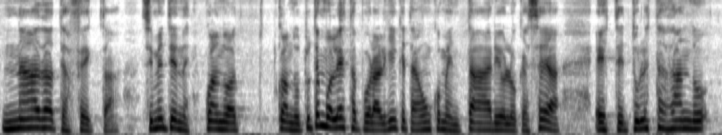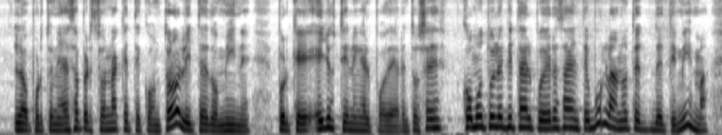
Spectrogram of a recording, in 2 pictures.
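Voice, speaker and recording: Animated Venezuelan reporter telling stories. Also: male voice, brisk. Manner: acts out the voices in his anecdotes, jumping up in pitch. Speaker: entertainment reporter, interview guest. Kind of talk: animated storytelling in an interview.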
